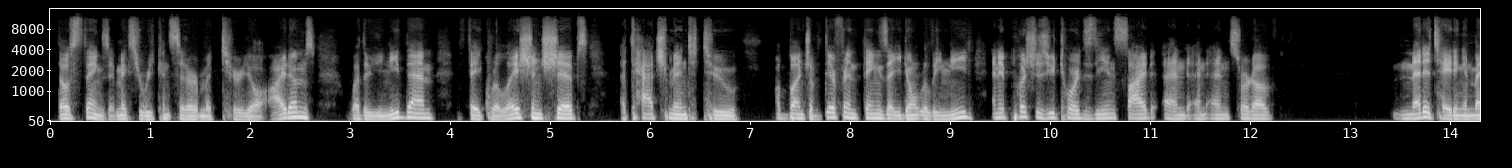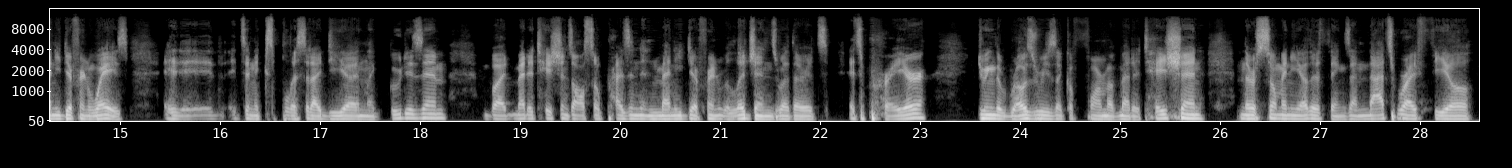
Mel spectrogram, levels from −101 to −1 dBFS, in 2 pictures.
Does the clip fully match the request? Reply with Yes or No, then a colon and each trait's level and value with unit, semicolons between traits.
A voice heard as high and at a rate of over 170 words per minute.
No: low, 115 Hz; average, 180 wpm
